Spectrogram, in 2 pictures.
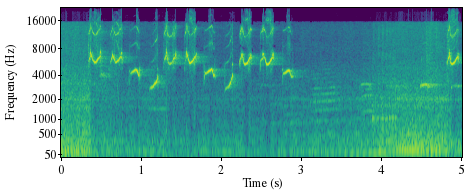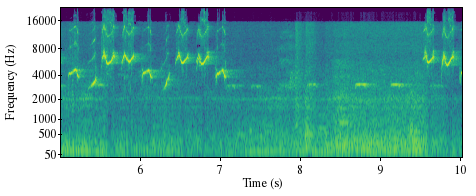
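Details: Cinereous tit in lively long 'wucit' song, meant to prompt reluctant birds to sing: two bursts of quick, high, bouncing whistled notes separated by a stretch of low rumbling background noise.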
